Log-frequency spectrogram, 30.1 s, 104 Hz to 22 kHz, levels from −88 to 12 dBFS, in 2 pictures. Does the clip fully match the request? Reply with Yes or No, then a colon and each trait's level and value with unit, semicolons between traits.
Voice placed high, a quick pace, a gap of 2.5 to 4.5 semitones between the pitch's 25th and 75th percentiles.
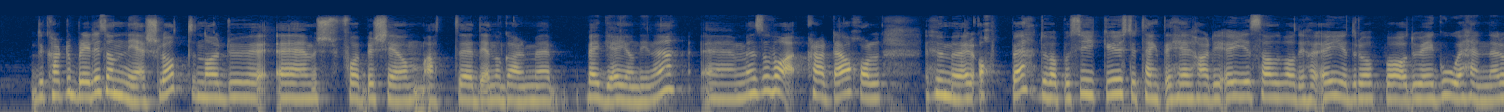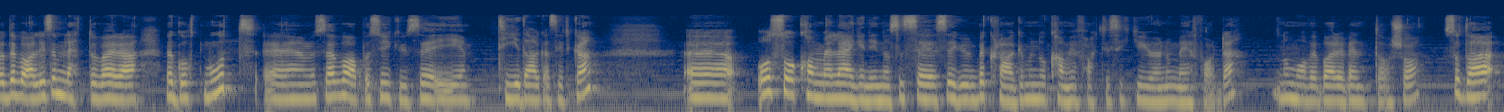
Yes: high, 205 Hz; fast, 210 wpm; average, 2.9 semitones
